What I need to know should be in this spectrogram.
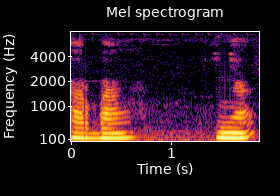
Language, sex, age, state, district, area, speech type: Santali, male, 45-60, Odisha, Mayurbhanj, rural, spontaneous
